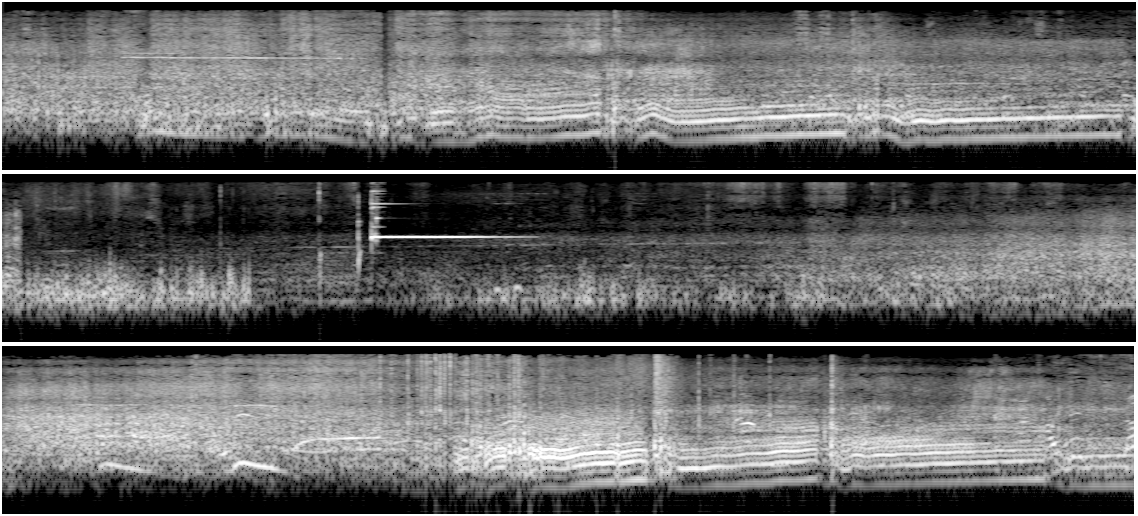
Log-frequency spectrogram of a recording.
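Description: Rally cars at full throttle on a tarmac stage: the first accelerates hard, its engine note climbing and dropping through several gear changes as it passes. About eleven seconds in comes a sharp click with a short high beep. A second car then approaches, engine revving up and down and growing louder towards the end.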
